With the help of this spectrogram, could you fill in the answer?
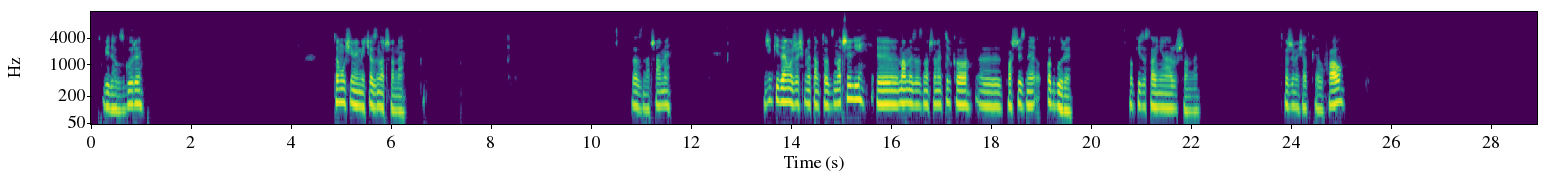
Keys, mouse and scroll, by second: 1.1 KP_5, 10.8 b, 11.5-17.3 middle drag, 17.3-17.8 scroll down 2, 17.4 middle click, 17.8-23.6 middle drag, 23.6 u.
